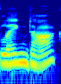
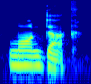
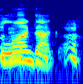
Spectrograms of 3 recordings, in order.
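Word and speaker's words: Languedoc: for the wine for the price and it's pronounced lang doc i pronounce it wrong it's pronounced long duck okay have fun with that keith and everybody else long duck it's a new appellation from 2007 and um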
